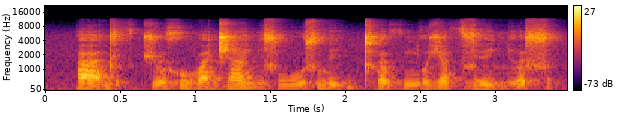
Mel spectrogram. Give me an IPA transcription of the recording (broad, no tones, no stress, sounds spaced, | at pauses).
a d i θ t͡ʃ ø x u β a d͡ʒ a ʎ ə s β u s ð i ɡ cʰ œ θ ɲ ɔ ʒ a θ z e ʎ ə s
